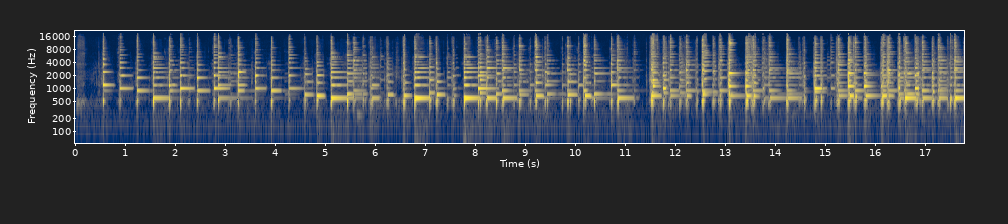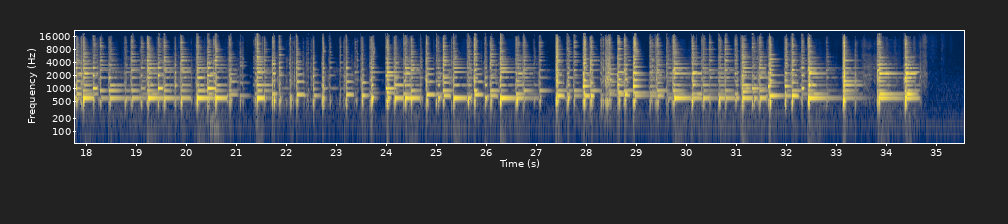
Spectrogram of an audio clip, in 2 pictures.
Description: Sopranino für 4 Euro - Seite 7
Saiten Angelschnur vom Penny, Stimmung (Stärken in mm) a (0,35) d (0,45) f# (0,40) b (0,35). Es handelt sich um eine Oktav-Sopran-Stimmung, d. h. eine Oktave höher, als eine Sopran-Ukulele (ultra high a).
Und nein ich habe es nicht mit einer Sopran-Uke aufgenommen und dann gepitcht. Das ist alles echt so gespielt. Das Stück ist eine kleine Ansammlung von Themen, die aus dem Blues kommen und mit Sicherheit sehr alt und gemeinfrei sind.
